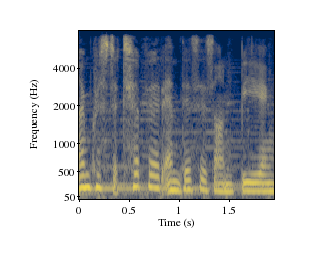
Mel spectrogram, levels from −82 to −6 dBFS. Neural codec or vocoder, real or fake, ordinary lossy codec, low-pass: none; real; Opus, 64 kbps; 7.2 kHz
